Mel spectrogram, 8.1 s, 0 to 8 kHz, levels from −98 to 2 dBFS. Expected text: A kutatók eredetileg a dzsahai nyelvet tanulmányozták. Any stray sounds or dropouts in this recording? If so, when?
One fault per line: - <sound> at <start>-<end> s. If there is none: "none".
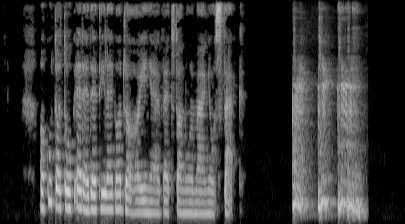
- throat clearing at 5.8-7.4 s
